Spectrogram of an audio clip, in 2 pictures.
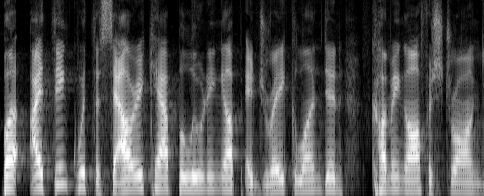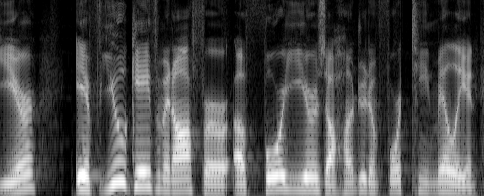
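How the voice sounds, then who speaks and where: American male sports host, slightly high smooth voice, opinionated and conversational, close dry sound. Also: no room sound. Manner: opinionated, argues point by point, emphatic. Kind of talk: conversational sports commentary to viewers.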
